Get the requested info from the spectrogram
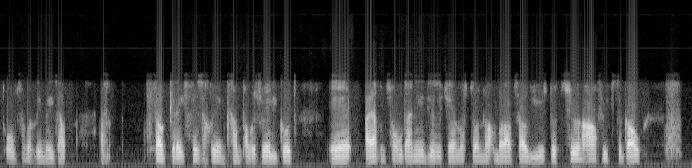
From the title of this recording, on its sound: A PHONE CALL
